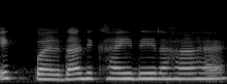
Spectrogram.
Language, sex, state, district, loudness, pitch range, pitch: Hindi, female, Bihar, Bhagalpur, -27 LUFS, 255-265 Hz, 260 Hz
